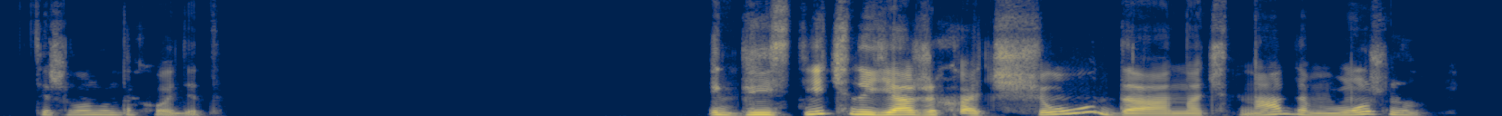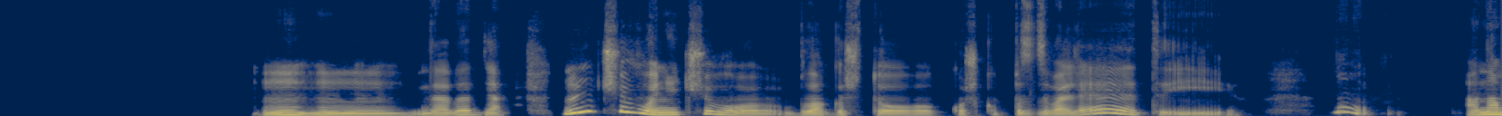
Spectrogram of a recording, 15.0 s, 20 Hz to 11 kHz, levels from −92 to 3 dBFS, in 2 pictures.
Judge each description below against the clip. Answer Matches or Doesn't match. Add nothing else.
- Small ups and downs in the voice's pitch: Doesn't match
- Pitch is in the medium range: Matches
